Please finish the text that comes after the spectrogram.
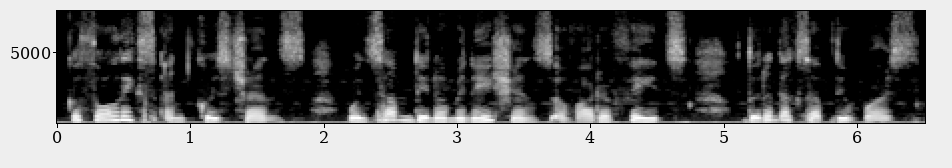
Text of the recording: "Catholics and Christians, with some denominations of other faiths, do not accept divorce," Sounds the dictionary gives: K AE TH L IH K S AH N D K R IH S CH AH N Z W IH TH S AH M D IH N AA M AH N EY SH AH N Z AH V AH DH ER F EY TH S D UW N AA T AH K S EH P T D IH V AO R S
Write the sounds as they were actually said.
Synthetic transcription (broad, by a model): K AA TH L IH K S AH N D K R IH S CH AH N S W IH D S AH M D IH N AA M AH N EY SH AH N S AH V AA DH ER F EY T S D UW N AA T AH K S EH P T D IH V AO R S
